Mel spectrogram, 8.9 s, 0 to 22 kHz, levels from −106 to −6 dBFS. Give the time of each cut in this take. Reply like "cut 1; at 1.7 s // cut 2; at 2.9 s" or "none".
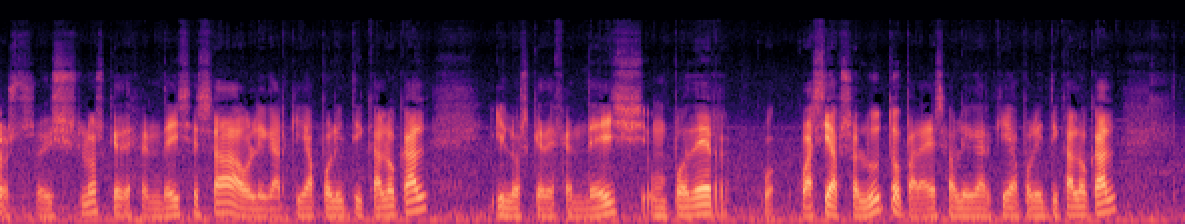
none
